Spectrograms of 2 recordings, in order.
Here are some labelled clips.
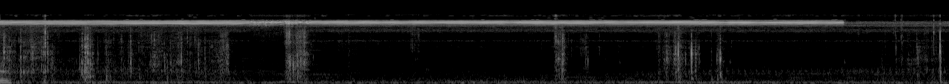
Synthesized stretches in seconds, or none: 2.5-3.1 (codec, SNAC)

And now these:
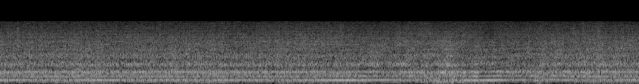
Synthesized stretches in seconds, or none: 3.6-5.7 (codec, SNAC)

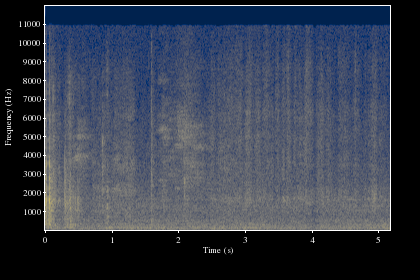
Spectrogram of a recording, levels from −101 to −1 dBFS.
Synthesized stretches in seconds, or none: none

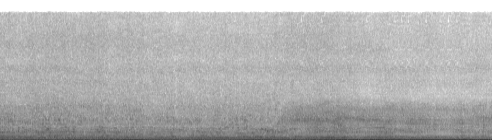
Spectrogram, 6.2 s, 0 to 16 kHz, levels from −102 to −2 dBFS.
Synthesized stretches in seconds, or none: 3.7-6.2 (codec, SNAC)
